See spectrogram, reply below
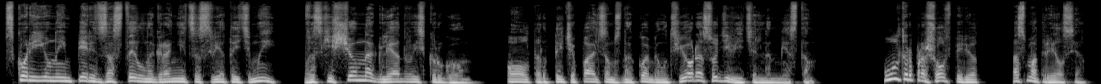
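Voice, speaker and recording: A male narrator reads a fantasy adventure with expressive, lively storytelling, his pitch moving widely. His voice is husky and slightly breathy at a middle pitch. The recording is dry and close. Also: brisk, no echo. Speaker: audiobook narrator.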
